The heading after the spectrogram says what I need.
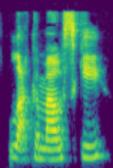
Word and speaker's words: Lakomowski: yeah you did really good say it again lakamowski you got it yeah you're from you're from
